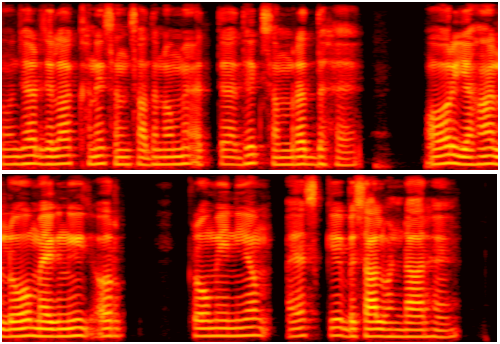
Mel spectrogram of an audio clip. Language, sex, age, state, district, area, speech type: Hindi, male, 18-30, Rajasthan, Jodhpur, rural, read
